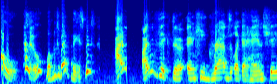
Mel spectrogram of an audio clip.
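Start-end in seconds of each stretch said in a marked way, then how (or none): 0.0-3.7 very high, sing-song, swooping character voice. Voicing a character reacting in a tabletop game: in-character voice. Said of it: "He goes".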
